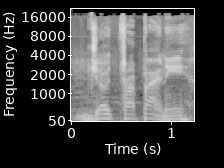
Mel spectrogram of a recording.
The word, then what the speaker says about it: Joe Trapani: Joe Trapani? O Joe Trapani, se volete pronunciarlo all'americana,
